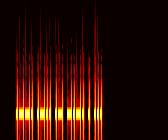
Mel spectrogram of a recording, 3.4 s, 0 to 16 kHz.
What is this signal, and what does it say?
Morse code, heard as a keyed tone, about 40 wpm, 700 Hz. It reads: PLACES
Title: ES:S Suffix - Top 100 Words with Base Words 40wpm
